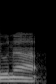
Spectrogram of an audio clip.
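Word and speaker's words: οὖν: apasionante hablar de la estructura de Romanos hay una hay una conjunción en el libro que aparece muy frecuentemente en griego se escribe own se pronuncia un y se puede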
